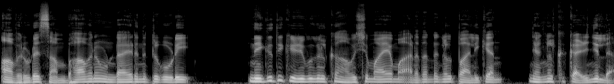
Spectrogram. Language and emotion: Malayalam, sad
